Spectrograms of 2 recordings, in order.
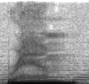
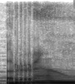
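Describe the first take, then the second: First: It is said with a plain English R and M. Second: It has a rolled R and a nasal ending. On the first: The speaker calls it wrong. "just saying Ram, Ram, Ram. If you were to just read it in English" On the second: The speaker calls it right. "the retroflex, rolled R, and the nasalized sound"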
